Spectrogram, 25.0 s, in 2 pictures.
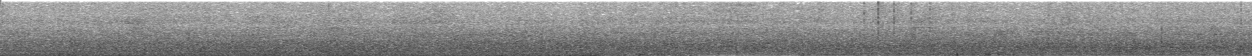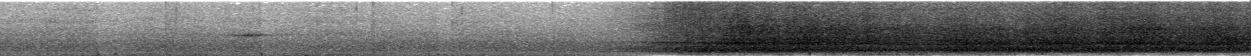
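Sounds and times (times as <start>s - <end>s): train rumbling over steel bridge: 0.0s - 25.0s
passenger train rushing past: 13.6s - 25.0s.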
